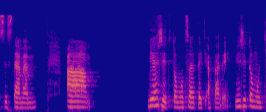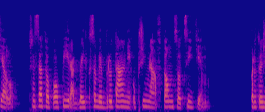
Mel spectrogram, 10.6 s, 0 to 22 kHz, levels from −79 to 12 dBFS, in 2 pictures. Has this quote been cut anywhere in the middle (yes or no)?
no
